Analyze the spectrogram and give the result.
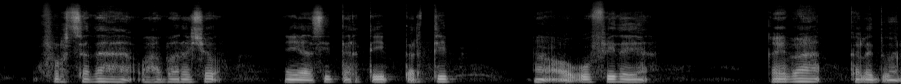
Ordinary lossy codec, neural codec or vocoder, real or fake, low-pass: none; codec, 44.1 kHz, 7.8 kbps, Pupu-Codec; fake; none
